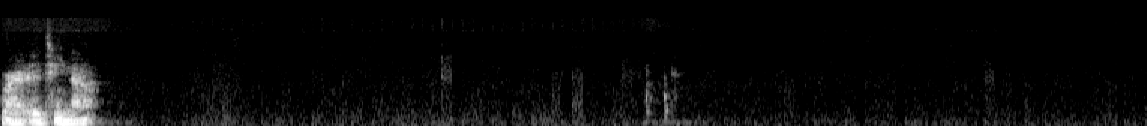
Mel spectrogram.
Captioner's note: pause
